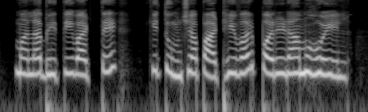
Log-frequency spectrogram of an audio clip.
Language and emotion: Marathi, fearful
